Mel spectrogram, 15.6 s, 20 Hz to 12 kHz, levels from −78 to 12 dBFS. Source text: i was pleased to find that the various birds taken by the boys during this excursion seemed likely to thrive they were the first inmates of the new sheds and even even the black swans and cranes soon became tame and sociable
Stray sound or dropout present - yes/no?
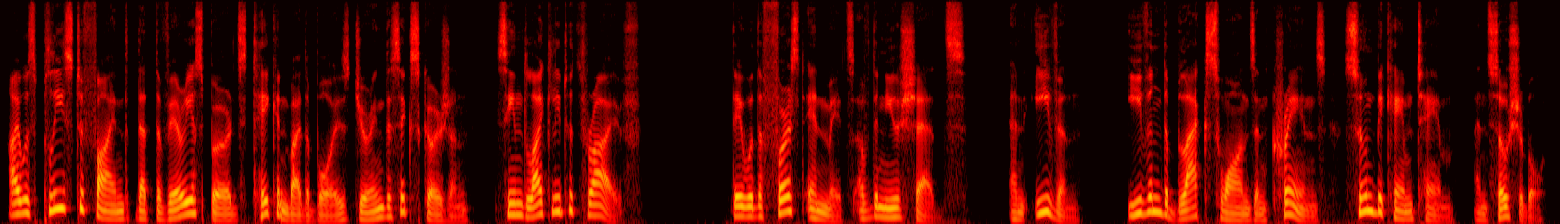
no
